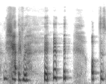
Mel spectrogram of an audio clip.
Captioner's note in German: gelächter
